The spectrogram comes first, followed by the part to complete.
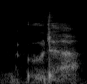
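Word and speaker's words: Oudh: brought in the united provinces of agra and uda which is spelled o-u-t-h and the central provinces east bengal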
